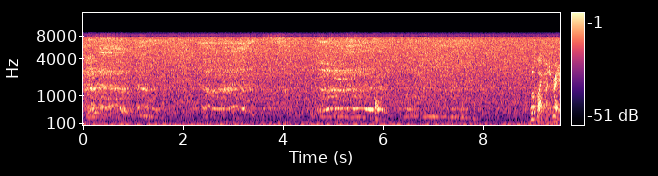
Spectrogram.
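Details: Simulated, not a real patient: a lecturing physician imitates inspiratory stridor of vocal cord dysfunction with high, whistling, strained breathing noises from the throat.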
